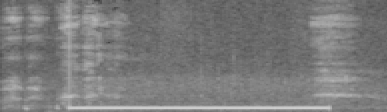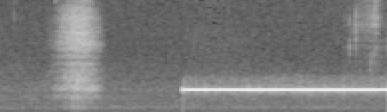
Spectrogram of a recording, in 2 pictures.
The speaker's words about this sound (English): Fax machine. Why is the that coming on? Fax machine comes on. Why? Because she probably kept the phone off the hook.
